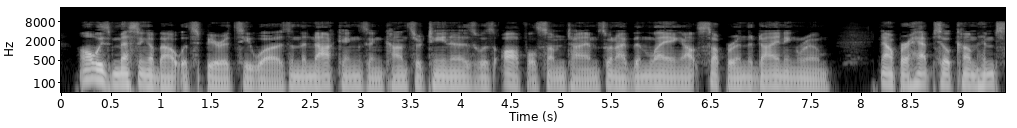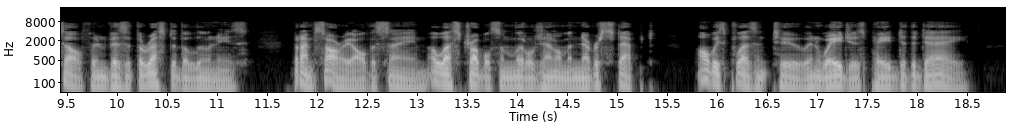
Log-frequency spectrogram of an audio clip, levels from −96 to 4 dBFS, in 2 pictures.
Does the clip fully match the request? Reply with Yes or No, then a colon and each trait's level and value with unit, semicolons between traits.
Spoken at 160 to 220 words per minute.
Yes: average, 190 wpm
